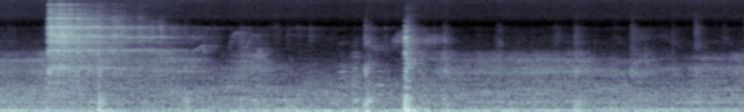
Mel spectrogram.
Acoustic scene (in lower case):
park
